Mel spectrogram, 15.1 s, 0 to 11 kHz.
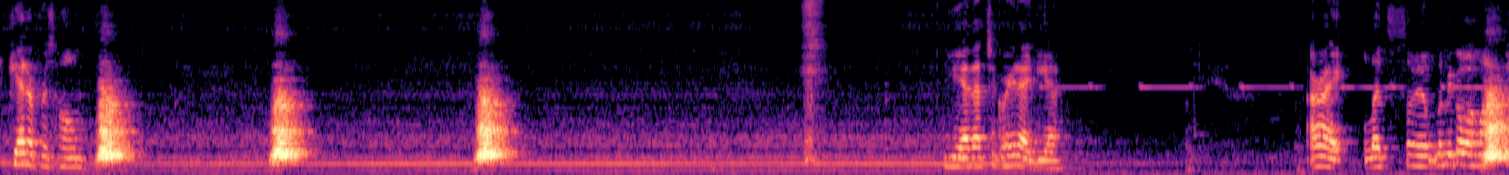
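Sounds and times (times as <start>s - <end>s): microwave oven humming: 0.0s - 15.0s
dog barking: 1.0s - 1.4s, 2.6s - 3.2s, 4.7s - 5.2s, 14.8s - 15.0s.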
